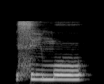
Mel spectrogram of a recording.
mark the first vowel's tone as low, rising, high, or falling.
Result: high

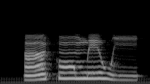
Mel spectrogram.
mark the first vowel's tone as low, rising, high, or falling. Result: rising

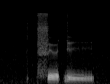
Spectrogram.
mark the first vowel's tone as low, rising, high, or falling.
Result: low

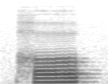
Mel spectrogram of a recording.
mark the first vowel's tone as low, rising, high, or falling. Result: high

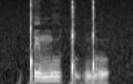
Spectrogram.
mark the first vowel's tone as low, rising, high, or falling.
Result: high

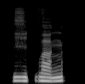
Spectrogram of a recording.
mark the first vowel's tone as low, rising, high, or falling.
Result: low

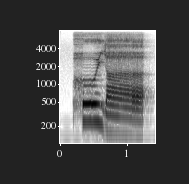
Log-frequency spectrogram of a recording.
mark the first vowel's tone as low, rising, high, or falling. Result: high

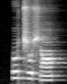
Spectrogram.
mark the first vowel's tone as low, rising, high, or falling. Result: high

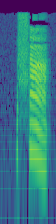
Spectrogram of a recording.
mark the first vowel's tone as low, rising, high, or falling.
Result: falling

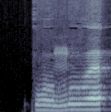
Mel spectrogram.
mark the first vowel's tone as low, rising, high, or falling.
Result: low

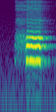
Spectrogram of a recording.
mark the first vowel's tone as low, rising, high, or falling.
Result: high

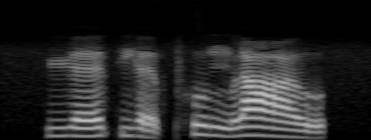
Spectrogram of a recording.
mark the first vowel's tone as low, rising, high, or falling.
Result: rising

